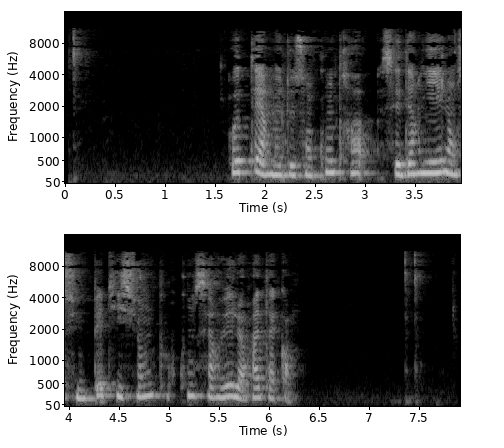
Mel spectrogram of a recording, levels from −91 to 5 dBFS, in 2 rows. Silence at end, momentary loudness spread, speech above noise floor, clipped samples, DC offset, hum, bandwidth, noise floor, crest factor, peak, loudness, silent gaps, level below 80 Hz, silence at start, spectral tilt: 0.4 s; 19 LU; 49 dB; under 0.1%; under 0.1%; none; 11.5 kHz; -74 dBFS; 18 dB; -10 dBFS; -26 LUFS; none; -68 dBFS; 0.1 s; -4.5 dB/octave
